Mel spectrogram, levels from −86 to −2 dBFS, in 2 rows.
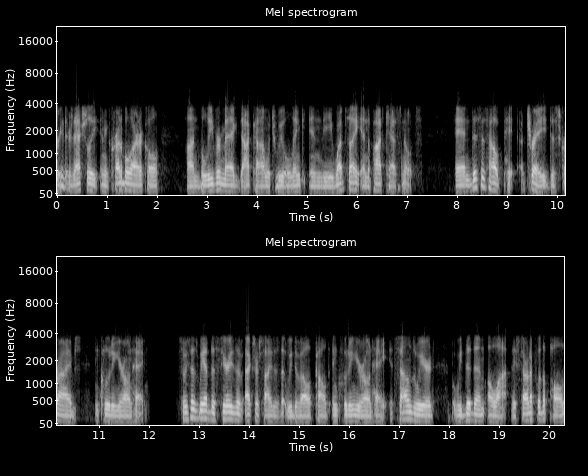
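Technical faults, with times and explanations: Throughout, iLBC codec: the speech is squeezed into a narrow phone band, roughly 150 Hz to 3.6 kHz, with a noticeably rough, slightly synthetic edge. Each frame's excitation is coded on its own, and the texture fits the 13.33 kbps mode with 30 ms frames.
2.28–2.31 s, 6.60–6.64 s, 10.56–10.62 s and 15.87–15.91 s, lost iLBC frames: short buzzy, held-vowel patches where the decoder repeats the last pitch cycle with some noise mixed in. The one at 10.56 s runs longer, fitting two lost frames, and the speech recovers almost immediately after each.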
